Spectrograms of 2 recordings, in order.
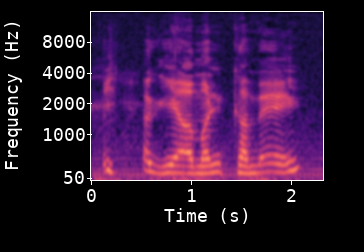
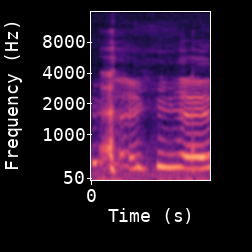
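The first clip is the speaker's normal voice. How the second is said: crying; 7 semitones higher than usual. Acted. Uncle moved, ashamed before niece.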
